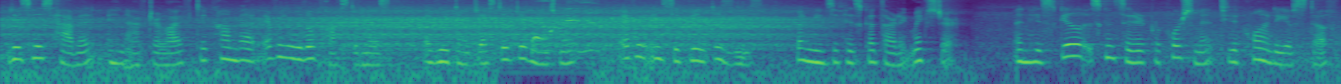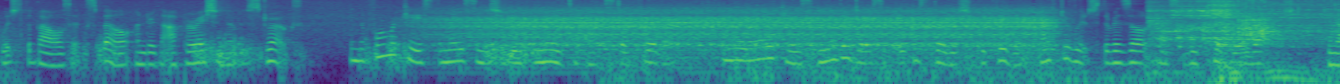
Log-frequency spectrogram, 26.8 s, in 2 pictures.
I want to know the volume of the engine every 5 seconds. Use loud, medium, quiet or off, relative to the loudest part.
medium, medium, off, loud, loud, loud.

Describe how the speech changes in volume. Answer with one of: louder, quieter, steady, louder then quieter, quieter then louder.
steady.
